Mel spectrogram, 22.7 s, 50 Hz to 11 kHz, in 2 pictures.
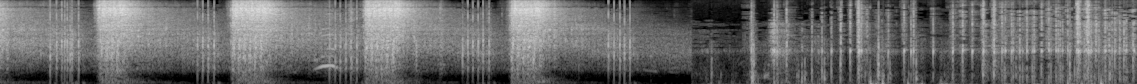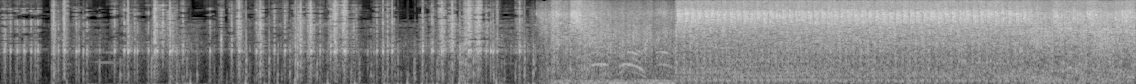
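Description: Pickup-mounted heavy machine gun firing, with loud reports coming about every three-quarters of a second for the first six seconds. After that comes a dense, rapid crackle of small-arms fire lasting about ten seconds. From about 17 s on, a loud steady rushing noise takes over.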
